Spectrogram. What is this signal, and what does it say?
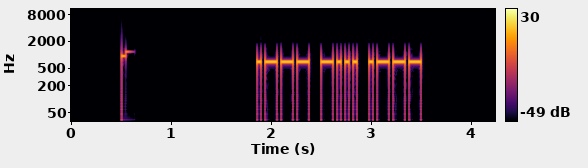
Morse code, heard as a keyed tone, about 30 wpm, 700 Hz. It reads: JBJ
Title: Three Challenging Letter-Number Combinations 30wpm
